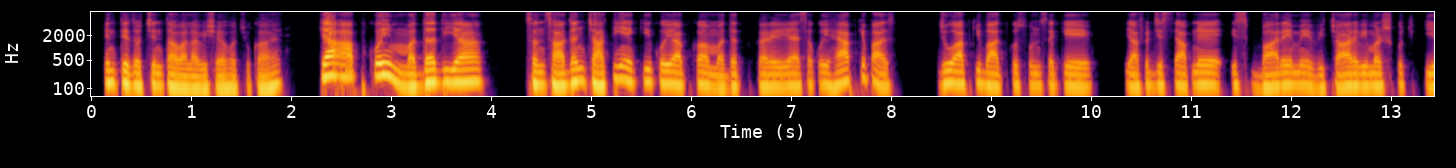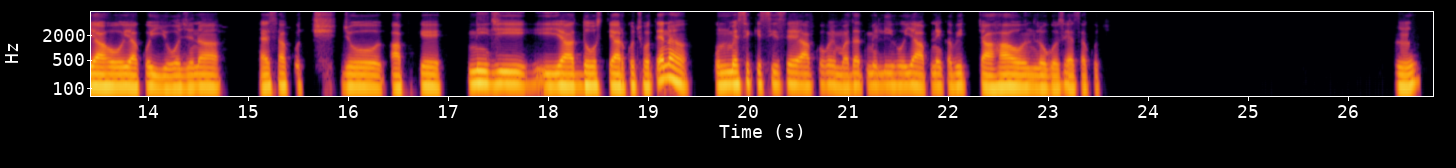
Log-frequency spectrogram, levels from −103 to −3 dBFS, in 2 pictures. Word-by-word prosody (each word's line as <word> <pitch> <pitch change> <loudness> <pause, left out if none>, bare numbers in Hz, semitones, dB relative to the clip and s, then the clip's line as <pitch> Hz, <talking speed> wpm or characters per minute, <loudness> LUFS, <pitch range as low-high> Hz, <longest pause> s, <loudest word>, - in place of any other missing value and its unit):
चिंतित 135 -2 +3
और 115 - +4
चिंता 115 -2 0
वाला 100 -1 +3
विषय 100 +1 -1
हो 100 0 +2
चुका 100 0 -3
है। 125 +3 +1 0.4
क्या 205 +2 +10
आप - - +3
कोई 210 0 +8
मदद 140 - +4
या 150 0 +5 0.5
संसाधन 130 +3 +3
चाहती 135 +7 +2
हैं 155 -4 +2
कि 150 +1 -3
कोई 135 -2 +2
आपका 125 +1 -2
मदद 110 0 -2 0.2
करे 115 0 +1
या 115 0 0
ऐसा 115 +2 -4
कोई 125 +1 -3
है 120 +3 0
आपके 155 +6 0
पास? 120 - -1 0.4
जो 135 +2 +2
आपकी 130 +1 +1
बात 115 -3 +1
को 125 - -4
सुन 120 0 -6
सके 115 -1 -2 0.4
या 110 -1 +1
फिर 115 +2 -5
जिससे 120 +1 -5
आपने 125 +1 0
इस 115 -8 -7
बारे 115 +3 +1
में 120 -1 -2
विचार-विमर्श 115 +2 0
कुछ 120 -3 -11
किया 115 0 0
हो 115 0 +2
या 110 -1 +2
कोई 115 +1 -3
योजना 105 +2 -2 0.4
ऐसा 115 +2 -2
कुछ 110 - -12
जो 110 -2 -1
आपके 110 +1 -2 0.3
निजी 130 -3 0
या 115 -1 +4
दोस्त 115 0 0
यार 115 -2 +3
कुछ 115 +2 -7
होते 115 +4 -2
हैं 170 - +4
ना 155 -10 +3 0.3
उनमें 125 +2 +2
से 135 - -6
किसी 125 -1 -7
से 125 +1 -3
आपको 115 +1 -5
कोई 125 0 -4
मदद 110 +1 -4
मिली 120 0 -5
हो 120 0 -4
या 120 0 -1
आपने 115 +2 -5
कभी 115 +2 -4 0.2
चाहा 110 0 +1
हो 110 -1 +2
उन 110 0 -2
लोगों 105 -1 -2
से 120 - -5
ऐसा 100 0 -6
कुछ? 100 - -13 3.0
हुँ। 115 +4 0
115 Hz, 175 wpm, -23 LUFS, 110-125 Hz, 3.0 s, क्या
